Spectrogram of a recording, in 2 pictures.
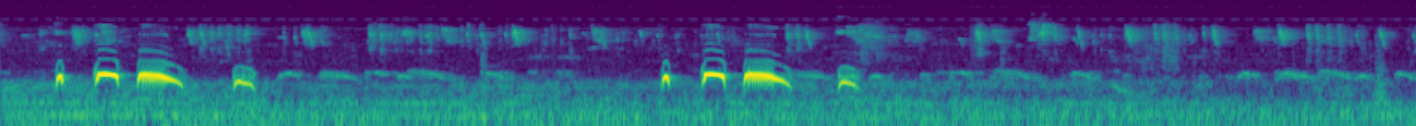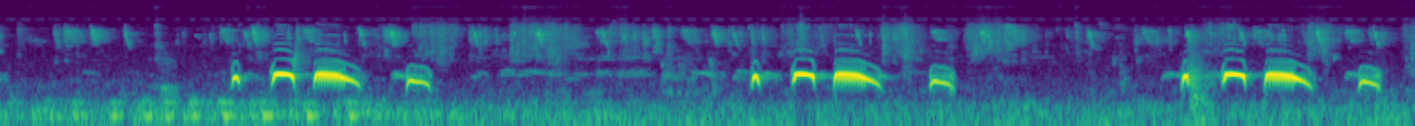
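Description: Spotted dove singing its coo song: five phrases of three or four low, rolling coos, each about two seconds long, with a longer pause in the middle. Faint high chirps of small birds in the background.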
